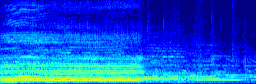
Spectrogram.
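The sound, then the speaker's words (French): A live crowd at Ristola roars with loud cheering and shouting for the band's arranger, holding steady, then dropping off sharply partway through and fading into a lower, scattered din of voices. “Un maximum de bordel pour Yo le chat, notre arrangeur.”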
